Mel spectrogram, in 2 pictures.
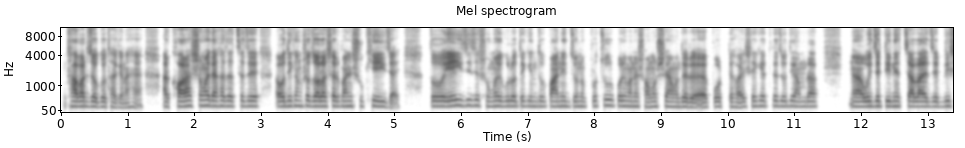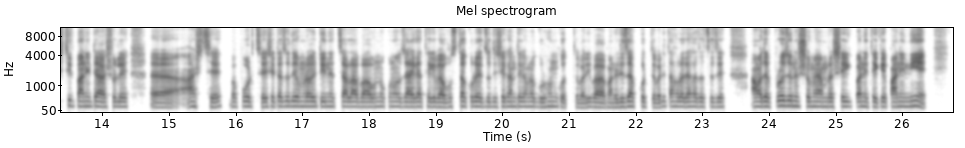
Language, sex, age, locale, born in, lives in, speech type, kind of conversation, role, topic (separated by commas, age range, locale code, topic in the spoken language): Bengali, male, 25-29, bn-BD, Bangladesh, Bangladesh, conversation, podcast, guest, পানি সাশ্রয় ও বৃষ্টির জল সংগ্রহ নিয়ে আপনার পরামর্শ কী?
